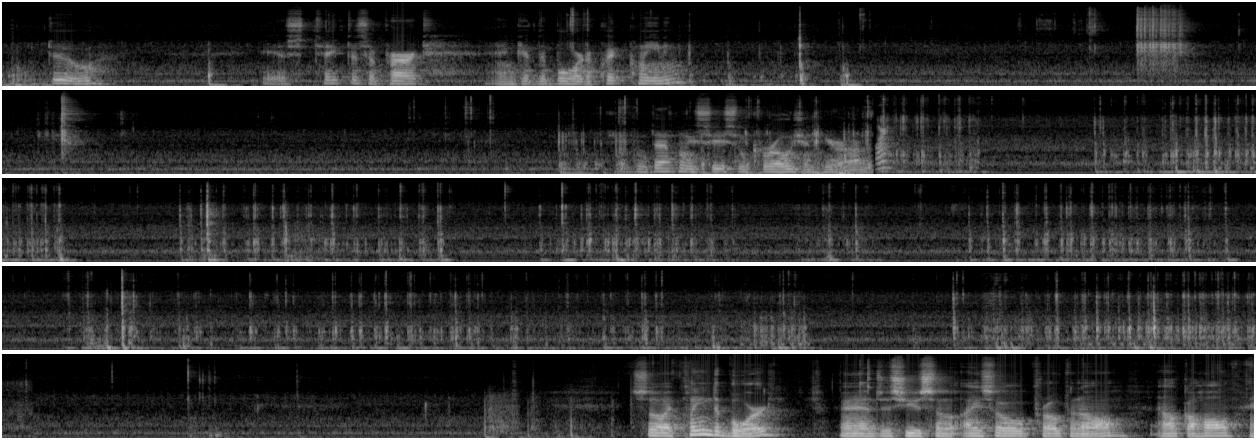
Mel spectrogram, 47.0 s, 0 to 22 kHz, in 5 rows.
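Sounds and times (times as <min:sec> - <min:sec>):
faint steady hum: 0:00.0 - 0:47.0
light clicking and scratching: 0:28.7 - 0:34.3, 0:35.3 - 0:37.9.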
